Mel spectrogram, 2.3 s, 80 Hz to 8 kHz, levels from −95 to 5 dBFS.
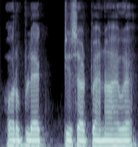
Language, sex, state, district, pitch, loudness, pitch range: Hindi, male, Jharkhand, Deoghar, 115 Hz, -13 LUFS, 110-115 Hz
